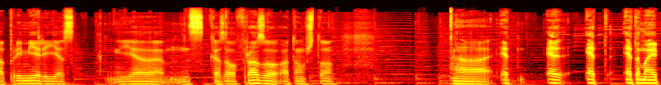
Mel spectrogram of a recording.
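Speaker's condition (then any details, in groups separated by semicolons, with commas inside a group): Stuttering (logoneurosis); logoneurosis (stuttering) since age 6, milder than some stuttering singers by own account; repeated sounds, prolonged sounds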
